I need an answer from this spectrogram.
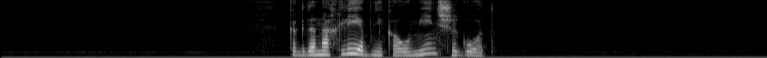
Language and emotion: Russian, neutral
